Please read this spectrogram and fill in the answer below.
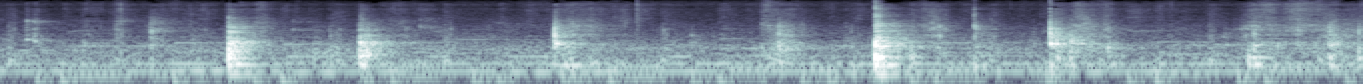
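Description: Metal spoons stirring and scraping through a crumbly corn flour and conditioner mix in plastic mixing bowls, knocking against the bowls in a series of sharp clacks roughly once a second.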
